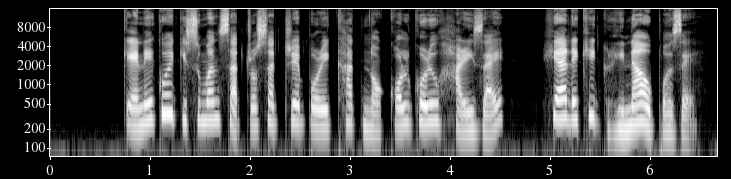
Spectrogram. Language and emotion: Assamese, disgusted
